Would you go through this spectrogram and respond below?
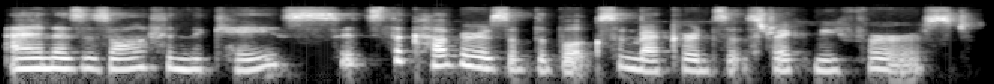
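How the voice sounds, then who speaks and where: Female story reader, dark husky tone, literary first-person narration. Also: medium pitch, moderate pace.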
